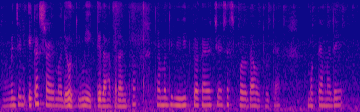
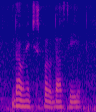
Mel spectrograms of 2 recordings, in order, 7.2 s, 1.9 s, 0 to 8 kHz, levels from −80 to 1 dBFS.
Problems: none marked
